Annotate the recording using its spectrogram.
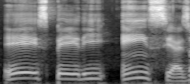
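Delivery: Experiências drawn out very slowly, falling; teacher spelling out Experiências slowly; slow word demo. Shown as a demonstration. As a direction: pull Experiências apart syllable by syllable. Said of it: "a regra da palavra experiência?".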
